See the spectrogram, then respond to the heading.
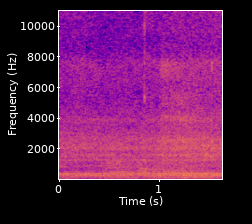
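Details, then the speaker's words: Jaipan digital air fryer at 200 degrees with a 5-minute timer, fan running continually with a steady, even low hum and no knocks, rattles or pitch wobble; the relay cycles the heater, normal. "When the temperature reaches 200 it turns off, and when it reduces again it switches on to the heater. The fan is continually on. The sound you can hear is of fine."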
